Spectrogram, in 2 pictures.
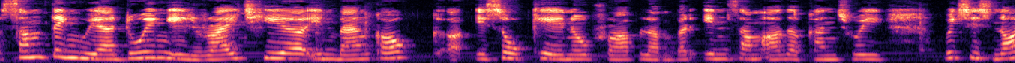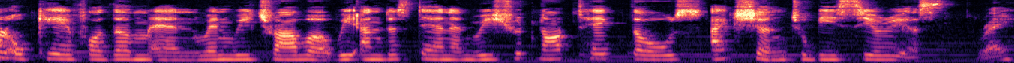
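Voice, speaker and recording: Spoken at a moderate pace with ordinary pitch variation, this bright, sharp voice carries a Vietnamese accent and hardly any pauses. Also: woman, fairly high pitch for a woman. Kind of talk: casual podcast conversation.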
